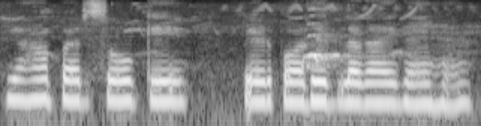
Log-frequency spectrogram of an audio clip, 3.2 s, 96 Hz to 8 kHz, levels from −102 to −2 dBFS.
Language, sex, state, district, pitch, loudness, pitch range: Hindi, female, Uttar Pradesh, Lucknow, 230 Hz, -17 LUFS, 220-235 Hz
